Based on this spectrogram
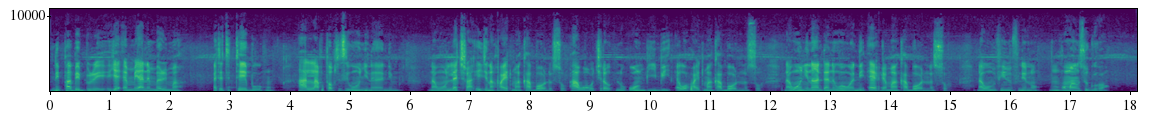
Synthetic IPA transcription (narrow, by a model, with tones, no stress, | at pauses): nĩ˦pʰa˦be˨bɾḛː˨jɛ˦ʔɛ˨mɪ̃˦a˦nɪ̃˦mæ̃˨ɾi˦mã˨ | ɛ˦tɪ˨tɪ˨tʰeː˦bʊ˨hʊ̃˦a˦la˦ptʰɔ˨psɪ˦s̬i˦wɔ̃˦ɲ˦ɲĩ˨nãː˨˦nĩ˦m | nã˨wɔ̃˨n̩˦lɛ˦t͡ɕʰɪ˨ɾa̰˨ʔe˦d͡ʑi˨nã˨hwa˦ɪ˦tmã̰˨kʰa˦bɔ˦˨dn̩˨sʊ̰˨ʔa˦wɔ̃˦wɔ˦t͡ɕʰɪ˦ɾɛ˦nʊ̃˨wɔ̃˨m˨bi˨bi˦wɔ˨hwa˦ɪ˦tmã˨˦˨kʰa˦bɔ˦˨dnʊ̃˨˦sʊ̰˨nʔã̰˨wɔ̃˦ɲ˦ɲĩ˨nãː˦da˨nɪ̃˦wɔ̃˨wɔ̃˨nĩ˦ʔɛ˦˨hᶣa̰˦mã˦kʰa˦bɔ˦˨dnʊ̃˦sʊ̰˨nã˨wɔ̃˨m˨fĩ˦m̩˦fi˨nɪ̃˨nʊ̃˨ŋ̩˨ɦʊ̃˦mã˦n̩˦sʊ˦ɡu˨hɔ̰˦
